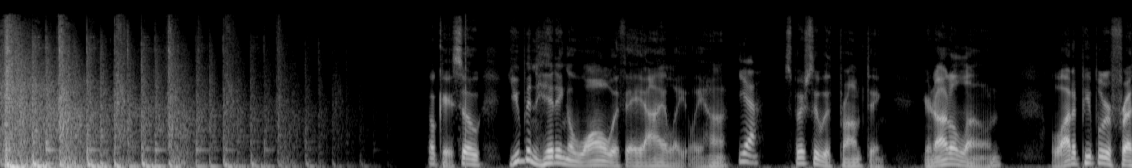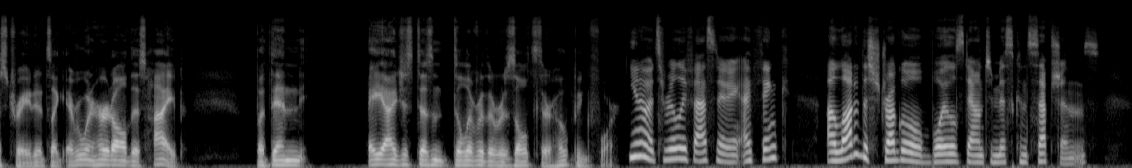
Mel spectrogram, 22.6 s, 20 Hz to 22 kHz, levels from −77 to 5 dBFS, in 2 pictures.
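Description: CD scratch ticks mark this audio in two bursts: twelve ticks from 2.54 to 5.13 s and seven from 20.65 to 22.06 s, each a few milliseconds long, at about five per second. A surface blemish defeats error correction once per revolution, forcing interpolation or muting.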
